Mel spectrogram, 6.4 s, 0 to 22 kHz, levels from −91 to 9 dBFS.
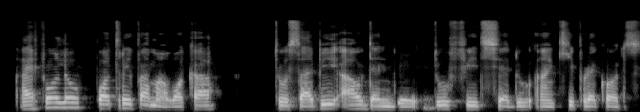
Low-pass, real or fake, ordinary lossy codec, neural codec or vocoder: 9.9 kHz; fake; none; codec, 24 kHz, 3.1 kbps, DualCodec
